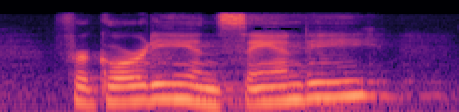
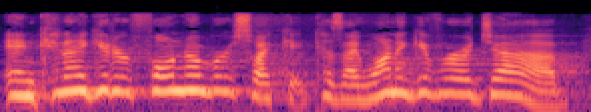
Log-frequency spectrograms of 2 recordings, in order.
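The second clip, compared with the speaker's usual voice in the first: quoting the caller's eager request, pitched up and fast; a lightly voiced excited lady on the phone; 6 semitones higher, 5 dB louder than usual. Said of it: "She goes".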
